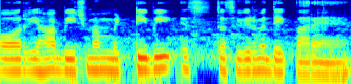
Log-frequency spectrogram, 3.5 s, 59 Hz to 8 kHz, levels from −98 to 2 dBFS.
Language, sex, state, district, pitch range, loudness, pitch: Hindi, male, Chhattisgarh, Bilaspur, 125-140 Hz, -27 LUFS, 130 Hz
